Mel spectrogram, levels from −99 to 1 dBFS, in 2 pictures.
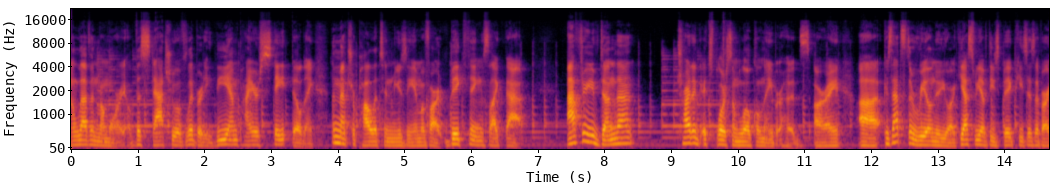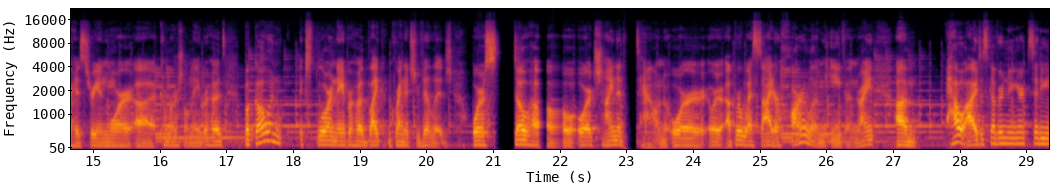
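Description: Repeated stalls (stutter) run from 20.63 to 24.13 s: seven gaps, the longest 190 ms, add about 0.6 s of filled-in sound, roughly 18% of that stretch. Packets kept arriving late, so the jitter buffer repeatedly ran dry and the receiver stretched the last sound until playback could resume, leaving the audio dragging and halting.

A call audio freeze sits inside that stretch, from 21.01 to 21.33 s. The last sound is held as a fading buzz or hiss that drops into about 200 ms of silence, a gap of roughly 0.3 s, after which the audio picks up where it left off. The likely cause is packets held up in transit, emptying the buffer for that moment.

A jitter buffer speed-up follows at 27.06 to 27.49 s, where the audio plays at about 110% speed with unchanged pitch. The buffer had built up surplus delay, so the receiver trimmed short pitch-period pieces, around 50 ms in total, making this passage sound briefly hurried.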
